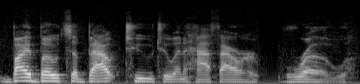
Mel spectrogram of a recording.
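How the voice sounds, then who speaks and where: A man's voice: medium pitch, takes it slowly, rough recording. A man narrating a tabletop game as game master, stopping and restarting often as he describes the scene.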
